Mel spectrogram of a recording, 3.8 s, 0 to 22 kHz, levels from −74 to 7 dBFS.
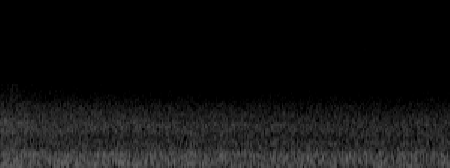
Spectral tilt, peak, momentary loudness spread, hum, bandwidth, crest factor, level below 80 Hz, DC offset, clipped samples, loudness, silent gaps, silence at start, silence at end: -6.5 dB/octave; -34 dBFS; 2 LU; none; 16.5 kHz; 14 dB; -56 dBFS; under 0.1%; under 0.1%; -49 LUFS; none; 0 s; 0 s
